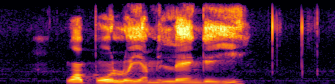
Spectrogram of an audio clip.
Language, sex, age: Tsonga, male, 19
